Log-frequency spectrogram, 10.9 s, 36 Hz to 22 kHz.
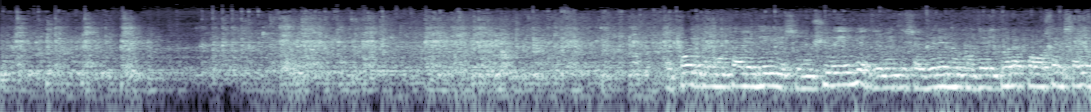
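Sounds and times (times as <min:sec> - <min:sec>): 
electric hand mixer whipping cream with sugar in a bowl: 0:00.0 - 0:10.8
speech: 0:07.3 - 0:10.8.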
